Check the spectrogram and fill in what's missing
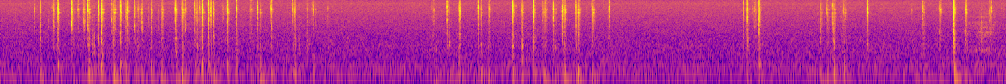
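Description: Typing on a computer keyboard, faint close key clicks in uneven bursts separated by short pauses, with quiet room hiss between them and no talking.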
